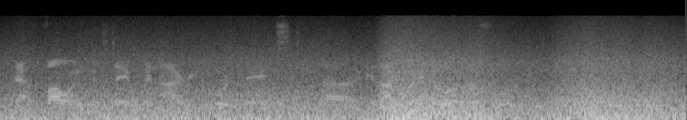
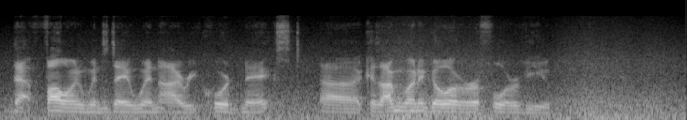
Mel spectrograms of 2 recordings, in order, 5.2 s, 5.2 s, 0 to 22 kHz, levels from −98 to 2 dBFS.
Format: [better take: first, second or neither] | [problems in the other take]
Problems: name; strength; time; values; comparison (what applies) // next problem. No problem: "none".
second | wind noise on the microphone; heavy; 3 dB above the speech; occasional gusts in the second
